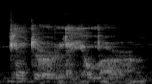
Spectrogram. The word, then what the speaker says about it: Chedorlaomer: How do you go about pronouncing it? Kedorlaomer. Once you know Kedorlaomer.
